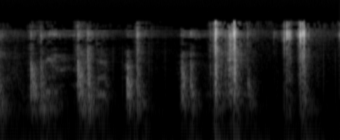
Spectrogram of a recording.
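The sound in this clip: A door being opened: a string of several dull knocks and sharp clicks at an uneven pace, moderately loud, with no voices.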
